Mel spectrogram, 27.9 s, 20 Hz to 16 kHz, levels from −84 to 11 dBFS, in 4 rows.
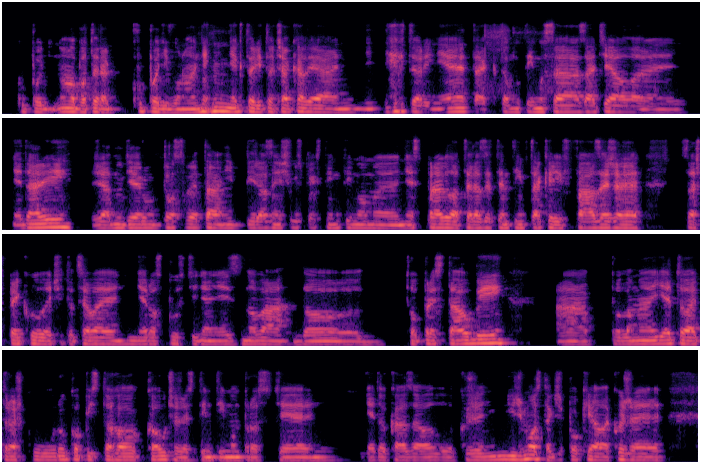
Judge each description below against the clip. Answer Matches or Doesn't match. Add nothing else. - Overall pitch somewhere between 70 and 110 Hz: Matches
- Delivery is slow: Doesn't match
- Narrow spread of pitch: Matches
